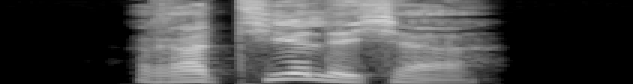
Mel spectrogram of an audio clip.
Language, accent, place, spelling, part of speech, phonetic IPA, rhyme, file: German, Germany, Berlin, ratierlicher, adjective, [ʁaˈtiːɐ̯lɪçɐ], -iːɐ̯lɪçɐ, De-ratierlicher.ogg
- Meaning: inflection of ratierlich: 1. strong/mixed nominative masculine singular 2. strong genitive/dative feminine singular 3. strong genitive plural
